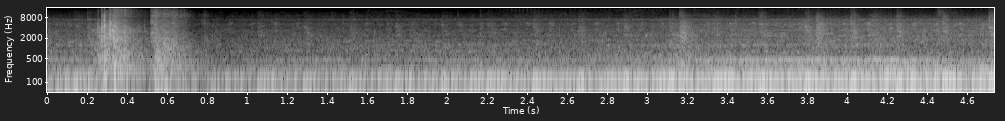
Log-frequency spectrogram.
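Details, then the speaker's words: 1955 Chevrolet 3100 short bed pickup, mechanically in great shape, hood open, no exhaust smoke: after a door thump, low steady idle rumble at about two beats a second, no misses or knocks; normal healthy idle. "put it for the exhaust back there no smoke just want to show you that engine runs good"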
